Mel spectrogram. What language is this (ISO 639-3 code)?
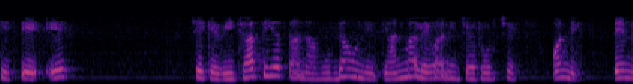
guj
